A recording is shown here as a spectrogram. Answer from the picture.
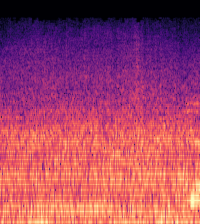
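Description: Road traffic: a steady low rumble of a passing vehicle.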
